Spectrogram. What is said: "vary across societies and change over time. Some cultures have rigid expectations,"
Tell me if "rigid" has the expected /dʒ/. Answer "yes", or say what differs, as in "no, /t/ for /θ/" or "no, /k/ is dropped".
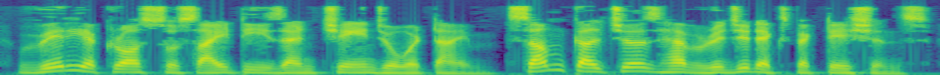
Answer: yes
